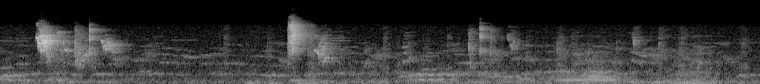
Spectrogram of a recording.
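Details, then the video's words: Pet budgerigars at play: loud harsh squawks in bursts near the start and middle, then softer scattered chirps and quiet chatter in an indoor room. "My budgies playing"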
